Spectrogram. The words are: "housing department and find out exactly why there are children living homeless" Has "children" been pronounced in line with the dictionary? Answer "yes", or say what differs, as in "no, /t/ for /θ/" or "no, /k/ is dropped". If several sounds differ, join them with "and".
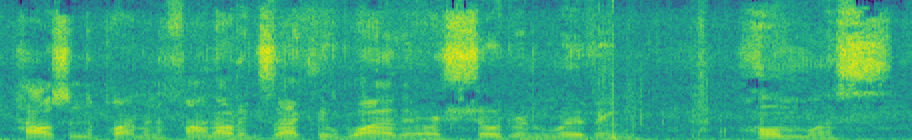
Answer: yes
